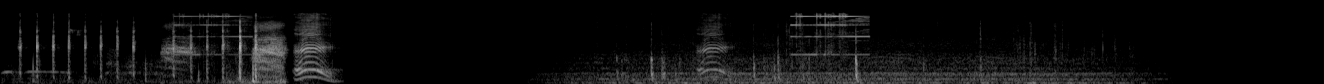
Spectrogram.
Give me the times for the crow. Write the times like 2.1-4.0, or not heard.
0.0-2.9.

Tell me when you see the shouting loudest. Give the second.
3 s.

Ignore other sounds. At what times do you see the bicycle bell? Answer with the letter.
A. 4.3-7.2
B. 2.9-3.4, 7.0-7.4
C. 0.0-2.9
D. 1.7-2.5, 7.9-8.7
D.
